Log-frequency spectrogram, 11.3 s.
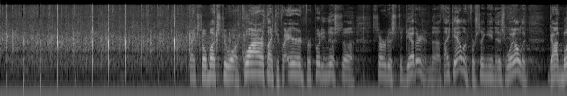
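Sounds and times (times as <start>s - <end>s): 
audience applauding worship leaders: 0.0s - 5.5s
speech: 3.8s - 11.3s.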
